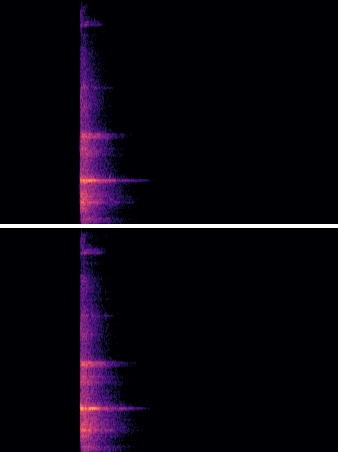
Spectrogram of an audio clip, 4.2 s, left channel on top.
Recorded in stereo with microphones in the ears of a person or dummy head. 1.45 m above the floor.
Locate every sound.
1.0 s a piano: 45° left (ahead or behind), 0.6 m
